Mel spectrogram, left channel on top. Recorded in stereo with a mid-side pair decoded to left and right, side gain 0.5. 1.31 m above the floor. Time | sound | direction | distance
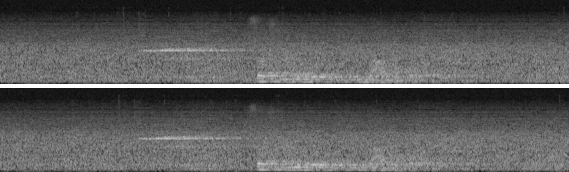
2.5 | a man speaking | straight ahead | 4 m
